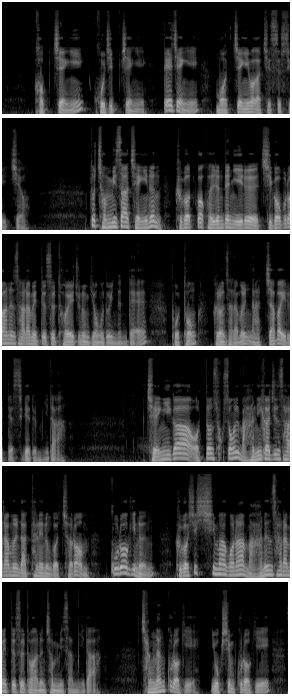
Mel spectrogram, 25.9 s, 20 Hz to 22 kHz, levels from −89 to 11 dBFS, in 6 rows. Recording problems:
none

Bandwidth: 16 kHz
